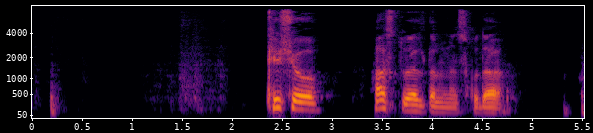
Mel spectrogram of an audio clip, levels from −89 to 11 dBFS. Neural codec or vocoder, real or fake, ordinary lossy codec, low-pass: none; real; MP3, 48 kbps; 7.2 kHz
